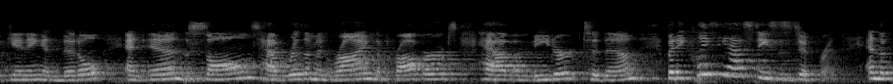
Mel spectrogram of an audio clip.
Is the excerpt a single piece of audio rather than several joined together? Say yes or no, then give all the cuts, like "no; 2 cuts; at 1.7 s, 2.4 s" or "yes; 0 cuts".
yes; 0 cuts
